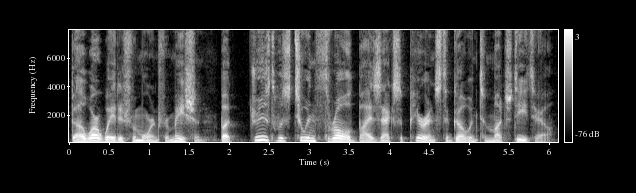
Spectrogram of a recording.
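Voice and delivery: usual speaking voice

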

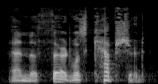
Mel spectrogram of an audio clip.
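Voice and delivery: ordinary delivery

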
